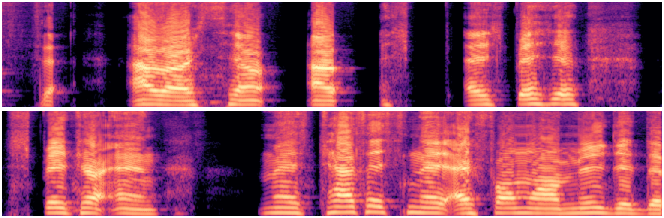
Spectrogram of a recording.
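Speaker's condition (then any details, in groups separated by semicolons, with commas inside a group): Cerebral palsy; spine surgery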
